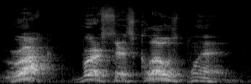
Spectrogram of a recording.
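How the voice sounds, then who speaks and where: A bombastic storybook rock warrior, acted out by a man reading aloud, hungry for battle and full of boasts. The cries are slow and drawn out, with big swings in pitch, ringing in an echoey room. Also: expressive, vocal fry, bright, forceful tone, full character voice. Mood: booming, triumphant.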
